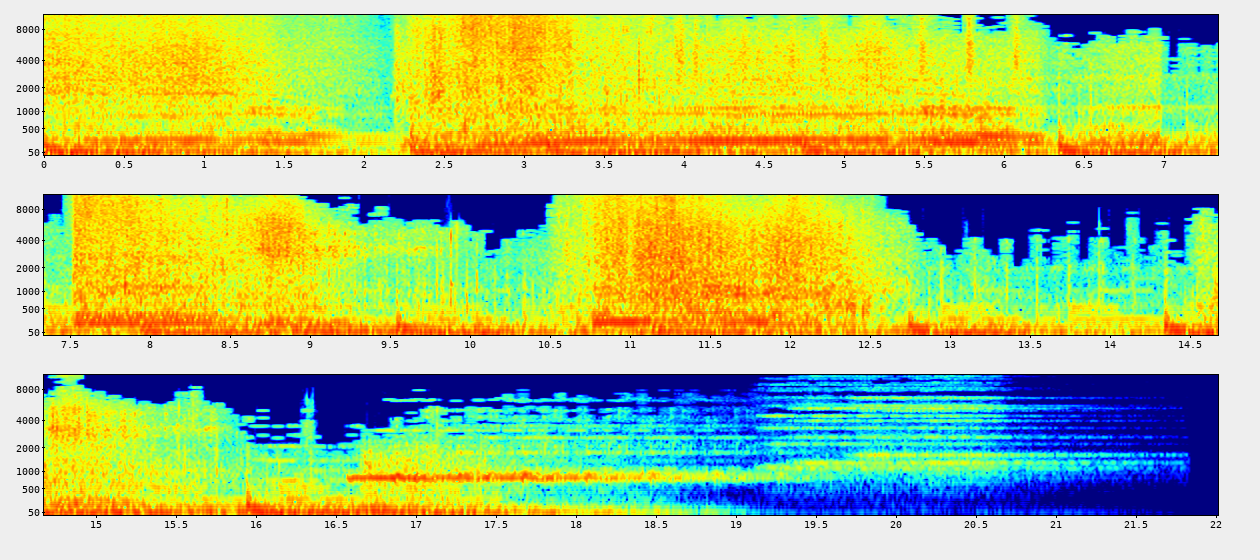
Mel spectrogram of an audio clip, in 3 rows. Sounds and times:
Music: 0:00.0 - 0:21.8.

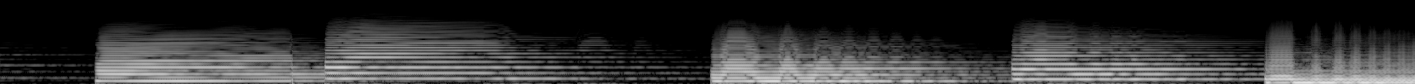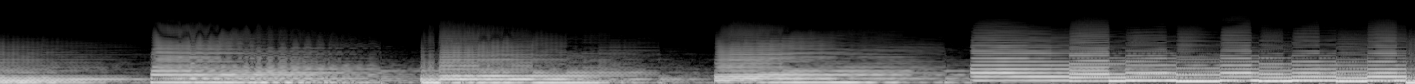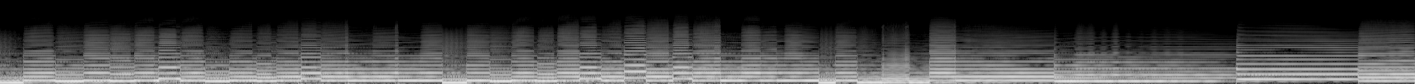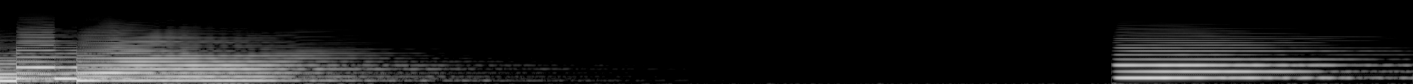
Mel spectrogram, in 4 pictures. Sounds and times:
Music: 0:00.0 - 0:56.5.

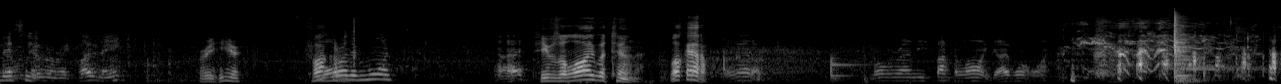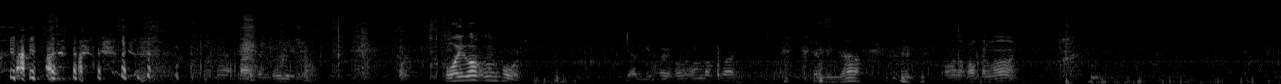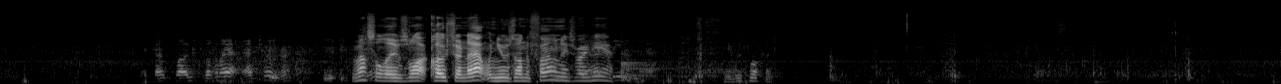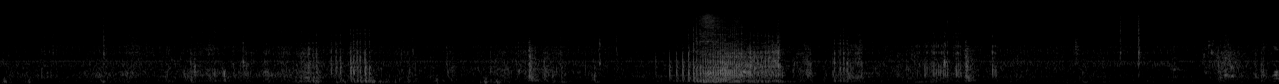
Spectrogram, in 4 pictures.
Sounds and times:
Stream: 0:00.0 - 0:32.5.

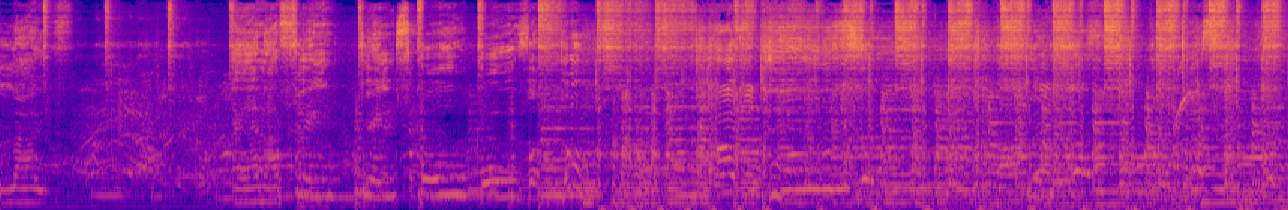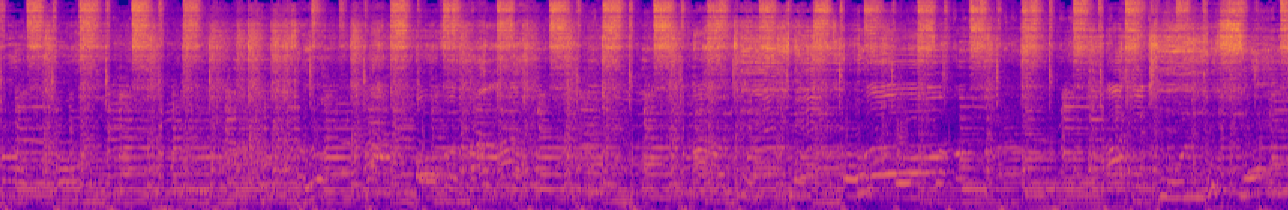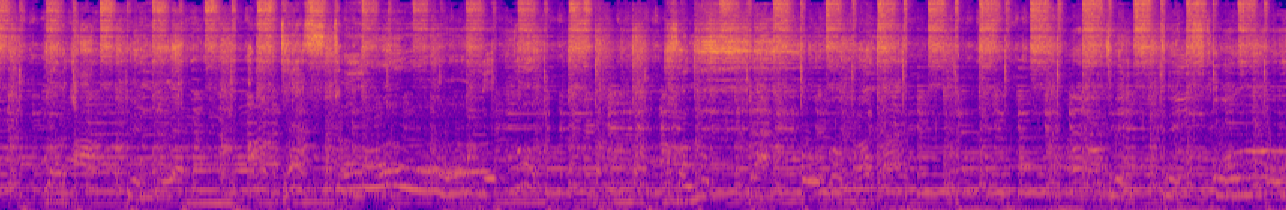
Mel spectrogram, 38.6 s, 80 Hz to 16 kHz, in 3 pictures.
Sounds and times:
Music of Latin America: 0:00.0 - 0:38.6
Singing: 0:15.6 - 0:22.9, 0:23.7 - 0:31.4, 0:32.2 - 0:35.4, 0:36.1 - 0:38.6.

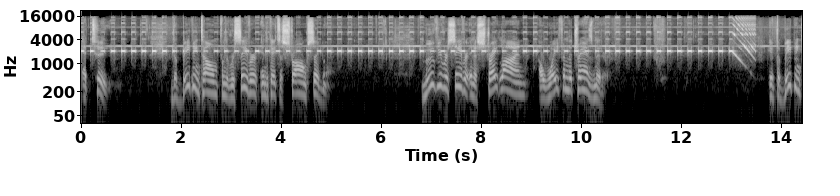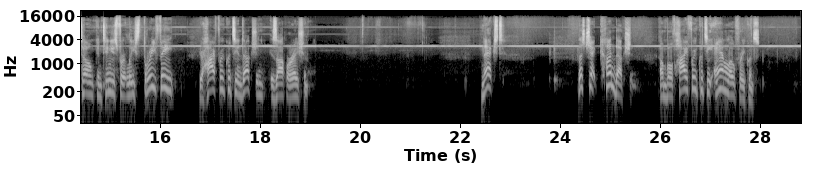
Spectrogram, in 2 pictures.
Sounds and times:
Speech: 0:00.0 - 0:00.6, 0:01.8 - 0:05.0, 0:06.8 - 0:10.6, 0:13.8 - 0:19.1, 0:22.4 - 0:22.9, 0:24.4 - 0:28.0
Alarm: 0:00.0 - 0:28.8.

